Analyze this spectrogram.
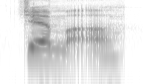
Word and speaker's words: Gemma: Also, the pronunciation for Gemma Chan is Gemma.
